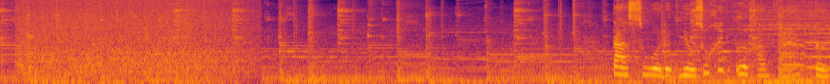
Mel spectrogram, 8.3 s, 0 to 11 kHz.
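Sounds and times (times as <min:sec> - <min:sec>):
mountain stream flowing with gurgling splashes: 0:00.0 - 0:02.6
speech: 0:06.1 - 0:08.3.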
